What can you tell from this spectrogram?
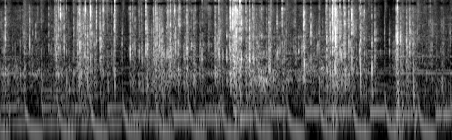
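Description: Clear plastic bag crinkling and rustling as a boxed device is lifted out and unwrapped, in irregular crackles, loudest about five seconds in.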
